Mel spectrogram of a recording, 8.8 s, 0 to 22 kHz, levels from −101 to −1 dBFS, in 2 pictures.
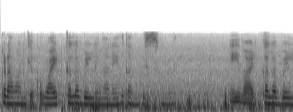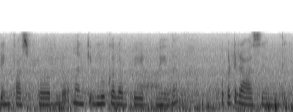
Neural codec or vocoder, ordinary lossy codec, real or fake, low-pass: none; AAC, 32 kbps; real; 7.2 kHz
